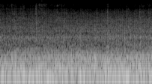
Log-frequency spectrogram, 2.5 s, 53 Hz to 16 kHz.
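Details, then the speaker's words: Honda Civic GL (EC9) with dual carburetors, new straight-through exhaust just installed: a loud, deep open burble at idle with an uneven low throb. Much louder than before, normal straight-pipe note. "muito mais barulho carros muito melhor"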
